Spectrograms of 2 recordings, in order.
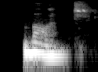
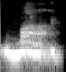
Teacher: O sea, este es como si yo fuera a decir una O, pero no digo una O. Dejo la boca muy abierta y se pronuncia más abajo en la garganta.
